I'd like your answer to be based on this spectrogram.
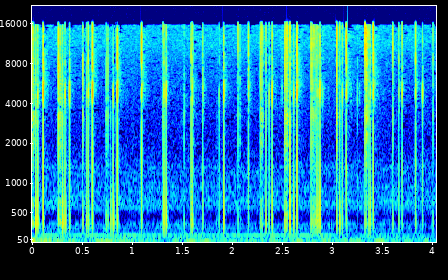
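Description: Fingernails scratch the label and plastic body of a small white plastic PiT glue stick held in both hands. It makes a quick, uneven run of short, dry, crackling scratches and taps with bright edges, over a faint low hum.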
